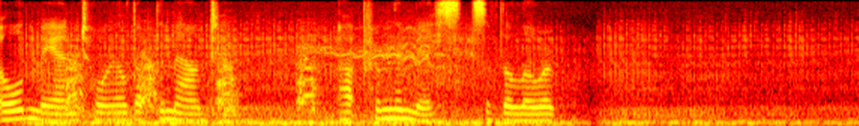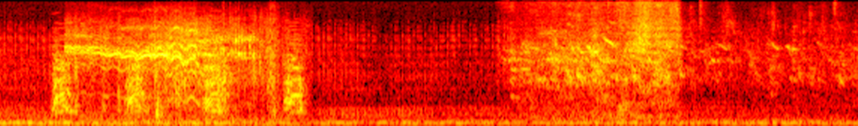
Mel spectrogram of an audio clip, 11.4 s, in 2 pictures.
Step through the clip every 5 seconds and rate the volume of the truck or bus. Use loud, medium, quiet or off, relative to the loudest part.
loud, medium, quiet.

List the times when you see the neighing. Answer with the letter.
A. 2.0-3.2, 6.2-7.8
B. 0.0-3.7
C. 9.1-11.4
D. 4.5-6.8
A.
